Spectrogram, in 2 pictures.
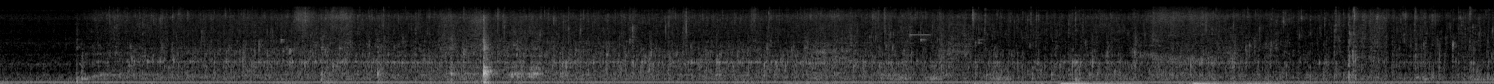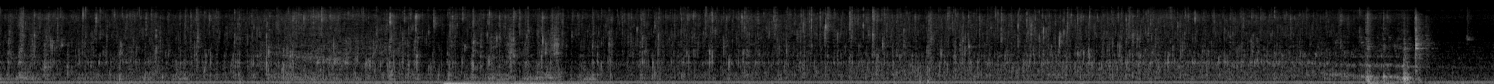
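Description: Egusi soup simmering in a pot while a wooden spoon stirs through the thick mixture, with a sharp clink about five seconds in and a lid clattering back onto the pot near the end.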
